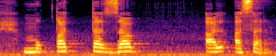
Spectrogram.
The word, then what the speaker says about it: مقتضب الاثر: میں ذرا ہجے کروں، میم پہ پیش ہے، قاف پہ بھی پیش ہے، پھر تے پہ زبر ہے اور پھر زواد پہ زبر ہے، کتنا مشکل ہے۔ مقتضب الاثر میں مقتضب الاثر میں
